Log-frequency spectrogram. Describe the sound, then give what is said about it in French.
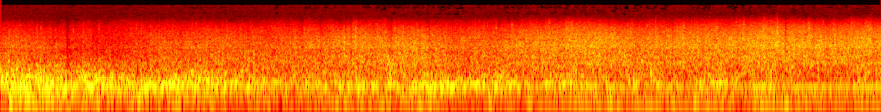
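A steady, heavy low rumble of a thunderstorm, with lightning flashing intermittently, fills the whole stretch, thick and continuous with a rushing wash on top, fairly loud and without any distinct separate claps. “Le bruit de l'orage, des éclairs qui éclairent la pièce par intermittence.”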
